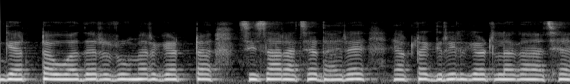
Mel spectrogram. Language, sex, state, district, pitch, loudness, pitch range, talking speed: Bengali, female, West Bengal, Purulia, 230 Hz, -13 LUFS, 230-235 Hz, 155 wpm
